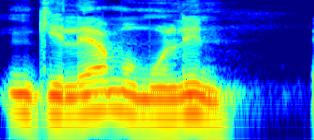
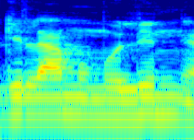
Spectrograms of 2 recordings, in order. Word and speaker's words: Guillermo Molin: Og jeg tror, han udtales Guillermo Molin. – Ja, Guillermo Molin, ja. Yes.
